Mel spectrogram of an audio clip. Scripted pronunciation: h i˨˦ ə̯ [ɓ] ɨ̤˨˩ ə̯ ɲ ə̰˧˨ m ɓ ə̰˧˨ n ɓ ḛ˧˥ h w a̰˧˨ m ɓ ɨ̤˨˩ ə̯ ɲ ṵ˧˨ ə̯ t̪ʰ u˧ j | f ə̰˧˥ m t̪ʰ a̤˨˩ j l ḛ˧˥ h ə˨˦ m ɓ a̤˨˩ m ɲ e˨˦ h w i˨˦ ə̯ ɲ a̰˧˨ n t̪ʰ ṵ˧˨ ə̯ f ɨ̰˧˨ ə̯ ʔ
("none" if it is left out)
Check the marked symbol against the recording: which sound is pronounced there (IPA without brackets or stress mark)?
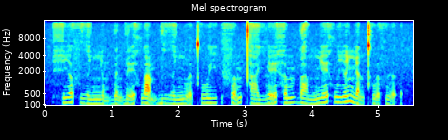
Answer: f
